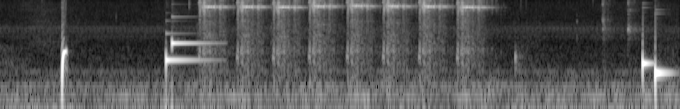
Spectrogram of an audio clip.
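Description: Quick electronic ticks sound as scores count up.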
